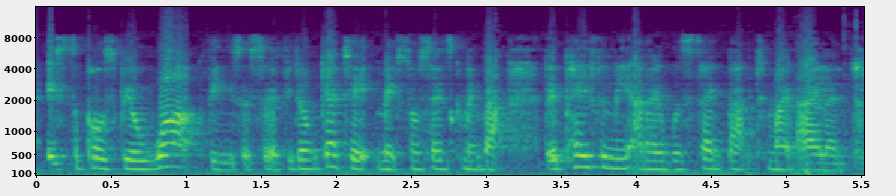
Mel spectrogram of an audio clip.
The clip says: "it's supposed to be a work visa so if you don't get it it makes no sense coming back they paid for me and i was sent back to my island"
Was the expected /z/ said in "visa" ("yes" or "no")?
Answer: yes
